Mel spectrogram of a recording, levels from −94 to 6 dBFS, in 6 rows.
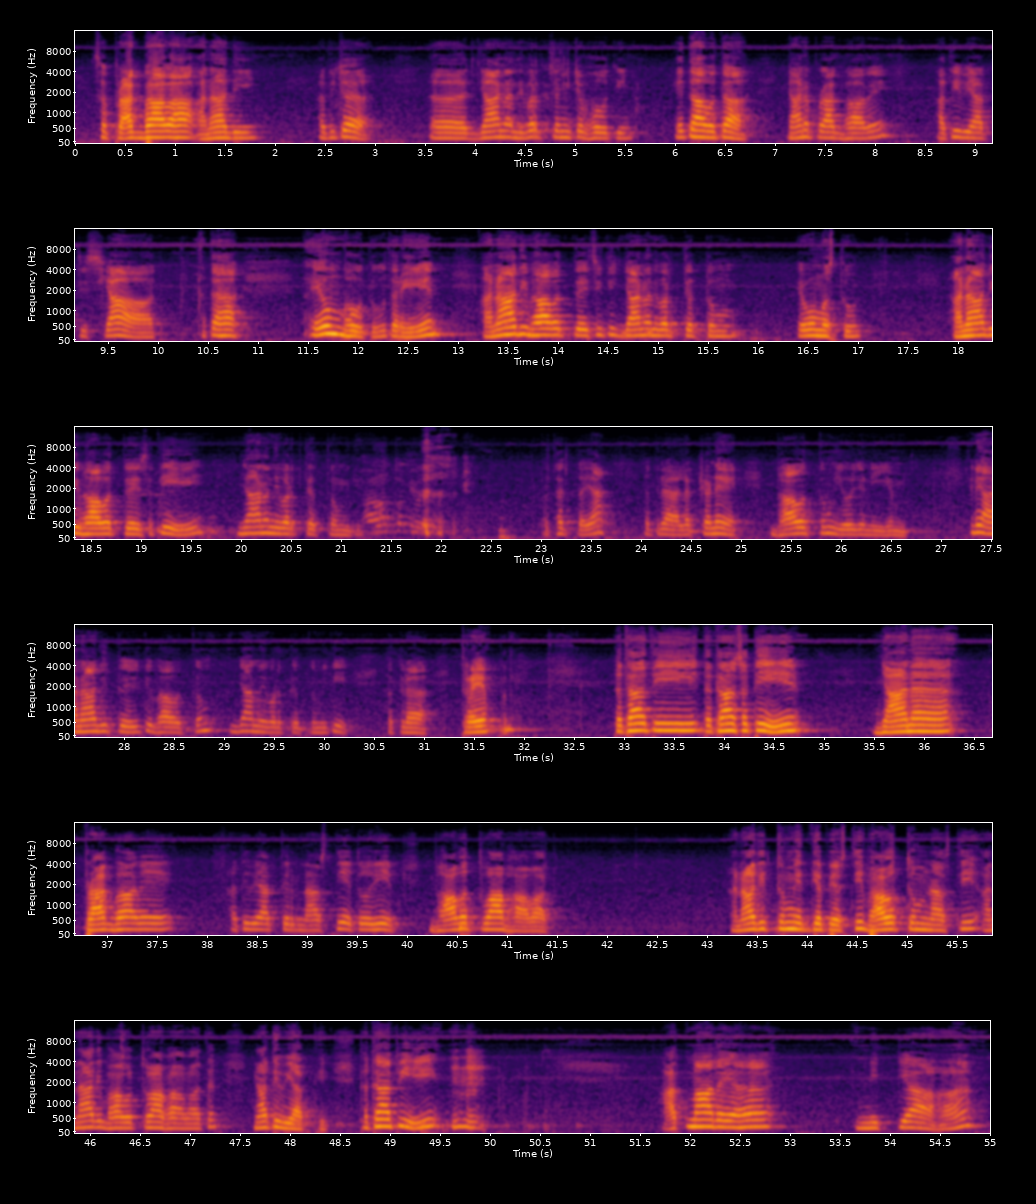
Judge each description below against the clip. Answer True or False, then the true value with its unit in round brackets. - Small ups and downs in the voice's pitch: False (3.3 semitones)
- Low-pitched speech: False (195 Hz)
